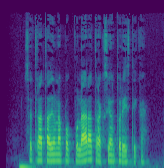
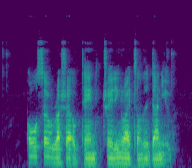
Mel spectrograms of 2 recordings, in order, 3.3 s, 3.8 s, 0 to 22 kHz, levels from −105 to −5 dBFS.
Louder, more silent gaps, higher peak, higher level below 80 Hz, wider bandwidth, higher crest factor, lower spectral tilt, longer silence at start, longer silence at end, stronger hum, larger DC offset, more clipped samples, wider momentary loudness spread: about the same, -29 LUFS vs -30 LUFS; neither; about the same, -12 dBFS vs -10 dBFS; second, -62 dBFS vs -52 dBFS; first, 16.5 kHz vs 9.2 kHz; about the same, 18 dB vs 20 dB; about the same, -6.5 dB/octave vs -6.5 dB/octave; second, 0.4 s vs 0.55 s; about the same, 0.4 s vs 0.45 s; neither; neither; neither; first, 20 LU vs 8 LU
